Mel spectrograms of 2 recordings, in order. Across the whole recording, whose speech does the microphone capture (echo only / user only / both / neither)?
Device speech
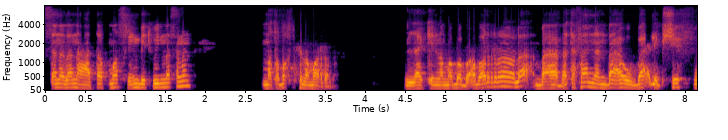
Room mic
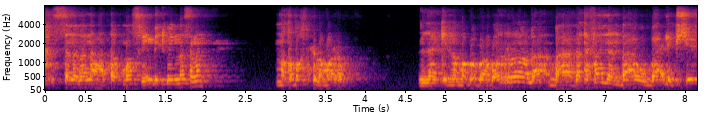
echo only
